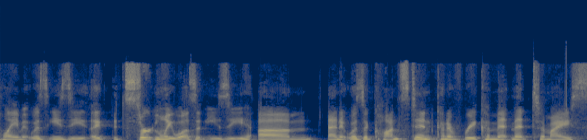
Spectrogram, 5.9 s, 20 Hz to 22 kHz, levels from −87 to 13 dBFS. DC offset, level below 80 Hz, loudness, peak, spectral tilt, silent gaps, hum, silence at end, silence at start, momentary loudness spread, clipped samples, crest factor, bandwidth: under 0.1%; -68 dBFS; -25 LUFS; -8 dBFS; -4 dB/octave; none; none; 0 s; 0 s; 7 LU; under 0.1%; 18 dB; 13 kHz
